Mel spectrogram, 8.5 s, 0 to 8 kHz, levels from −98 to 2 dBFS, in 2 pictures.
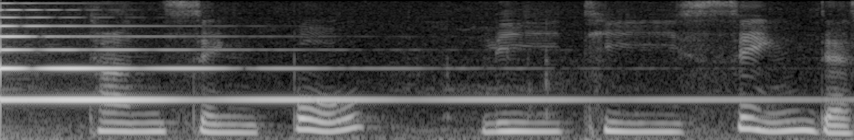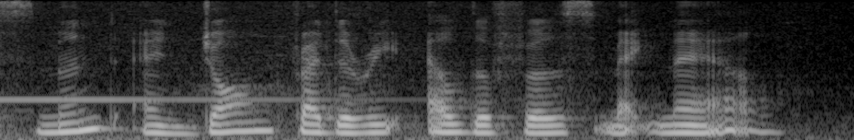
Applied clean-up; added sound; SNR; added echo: none; Piano; -4 dB; none.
